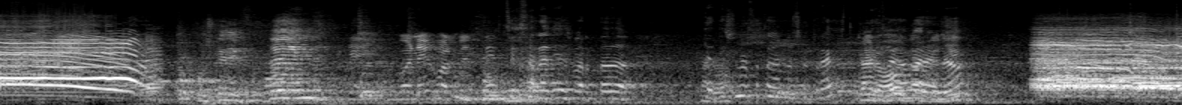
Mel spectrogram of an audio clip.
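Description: Young women and a man chat and laugh close by.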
